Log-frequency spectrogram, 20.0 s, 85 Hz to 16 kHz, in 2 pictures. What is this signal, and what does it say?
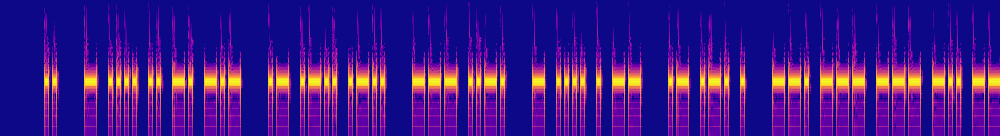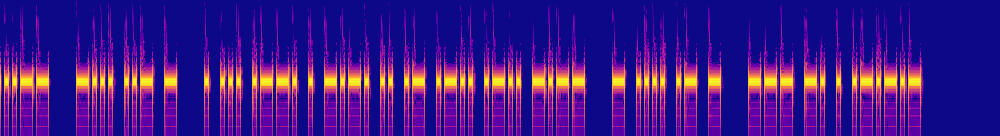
Morse code, heard as a keyed tone, about 30 wpm, 700 Hz. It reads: I THINK ALL OF THEM ARE GOOD, BUT ESPECIALLY THAT ONE.
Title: Sentences from Top 1000 Words - Review Part 4 - 30wpm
